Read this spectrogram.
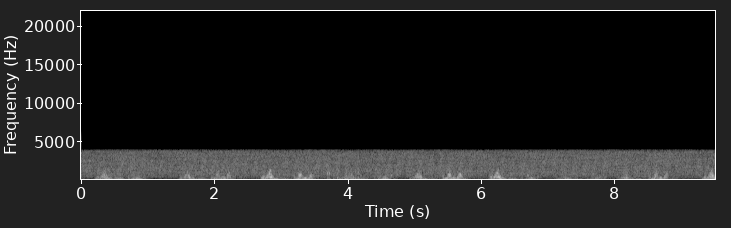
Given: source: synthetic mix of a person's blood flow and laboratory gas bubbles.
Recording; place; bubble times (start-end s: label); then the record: Doppler ultrasound of blood flow; precordium
3.42-3.50 s: bubbles
3.65-4.04 s: bubbles
4.09-4.24 s: bubbles
From the record:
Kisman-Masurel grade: 211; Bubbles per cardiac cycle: several, 3 to 8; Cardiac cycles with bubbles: 1 to 10%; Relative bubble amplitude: barely perceptible (0.100 to 0.250); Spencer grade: 1 (occasional bubble signal discernible with the cardiac motion signal, with majority of cardiac periods free of bubbles); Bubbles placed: anywhere in the cardiac cycle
